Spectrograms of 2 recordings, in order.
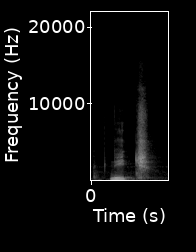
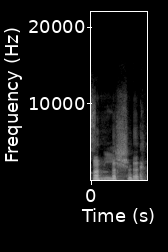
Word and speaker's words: niche: But I used to pronounce it with the hard ch. – Niche. – Yeah. But then I was like, no, I'm a fool. It's niche.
